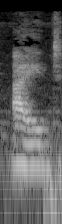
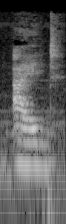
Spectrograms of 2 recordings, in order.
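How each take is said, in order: First: The words are shortened into one syllable. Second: The same.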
